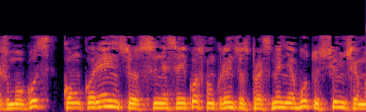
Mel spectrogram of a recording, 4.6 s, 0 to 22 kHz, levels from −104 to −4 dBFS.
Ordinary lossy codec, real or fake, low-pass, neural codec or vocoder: MP3, 24 kbps; real; 7.2 kHz; none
